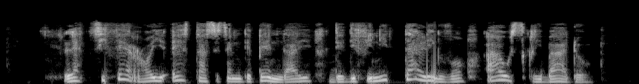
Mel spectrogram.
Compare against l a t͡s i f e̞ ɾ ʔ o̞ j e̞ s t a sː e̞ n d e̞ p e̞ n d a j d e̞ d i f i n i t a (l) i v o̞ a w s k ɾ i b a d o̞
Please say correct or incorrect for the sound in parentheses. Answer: correct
